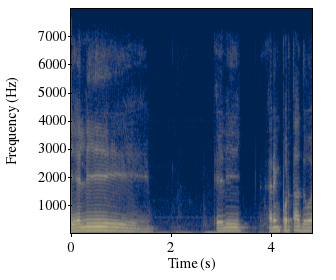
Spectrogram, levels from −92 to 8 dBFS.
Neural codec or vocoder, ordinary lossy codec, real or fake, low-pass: none; Opus, 32 kbps; real; 7.2 kHz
